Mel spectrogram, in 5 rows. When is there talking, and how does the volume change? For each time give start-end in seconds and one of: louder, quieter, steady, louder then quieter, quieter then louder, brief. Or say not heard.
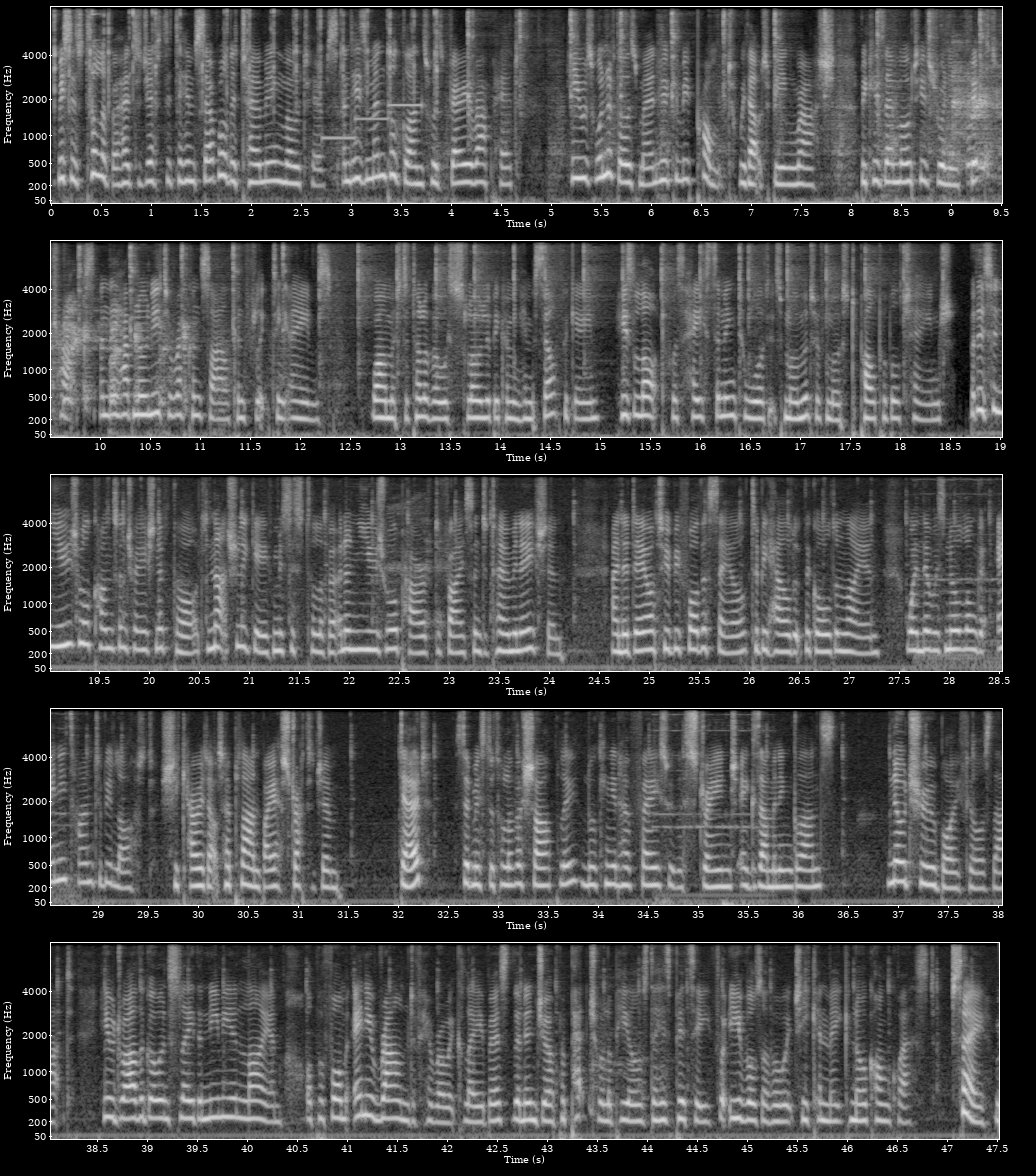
0.0-47.4 steady.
